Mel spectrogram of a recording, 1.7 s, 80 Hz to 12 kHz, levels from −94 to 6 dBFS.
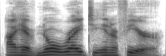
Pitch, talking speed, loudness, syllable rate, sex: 145 Hz, 215 wpm, -15 LUFS, 5.8 syllables/s, male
